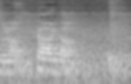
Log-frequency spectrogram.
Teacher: उसमें ट ड रेट्रोफ्लेक्स साउंड है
